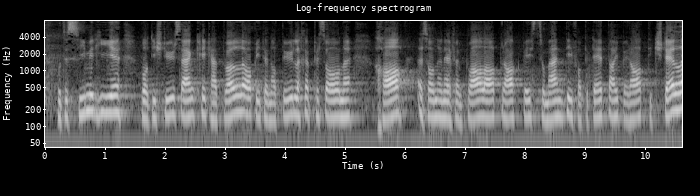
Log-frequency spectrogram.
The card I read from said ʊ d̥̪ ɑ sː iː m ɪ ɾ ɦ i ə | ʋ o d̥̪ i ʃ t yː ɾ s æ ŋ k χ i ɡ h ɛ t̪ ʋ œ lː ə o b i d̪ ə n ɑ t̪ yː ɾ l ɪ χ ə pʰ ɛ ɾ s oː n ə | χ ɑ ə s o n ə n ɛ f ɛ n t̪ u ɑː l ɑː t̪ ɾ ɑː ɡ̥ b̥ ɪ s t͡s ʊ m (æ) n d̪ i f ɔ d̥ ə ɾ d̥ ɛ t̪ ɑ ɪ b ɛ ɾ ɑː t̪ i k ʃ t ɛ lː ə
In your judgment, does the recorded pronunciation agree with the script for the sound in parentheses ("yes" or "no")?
yes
